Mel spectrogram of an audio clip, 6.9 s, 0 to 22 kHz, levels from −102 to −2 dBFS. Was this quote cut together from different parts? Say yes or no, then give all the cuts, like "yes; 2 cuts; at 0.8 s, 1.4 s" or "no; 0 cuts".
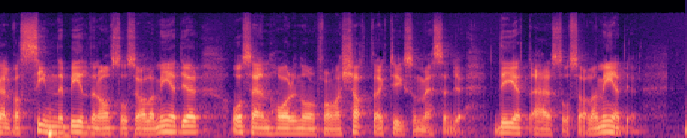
no; 0 cuts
